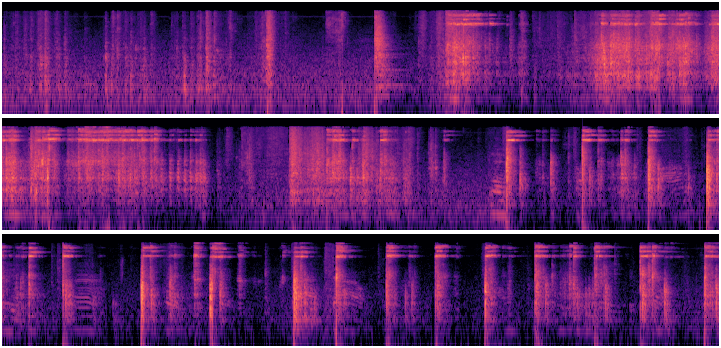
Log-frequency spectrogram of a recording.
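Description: Cast-iron formwork wing nuts clattering against each other and the concrete floor as they are tipped out of a sack: a dense run of ringing metal clinks through the middle. In the second half, single clinks, about one or two a second, as pieces are set down one by one onto the pile.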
